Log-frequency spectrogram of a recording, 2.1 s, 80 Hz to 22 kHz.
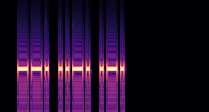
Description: Morse code, heard as a keyed tone, about 34 wpm, 700 Hz. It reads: GFR
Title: USA Call Sign Postfixes - 3 Letters 35wpm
